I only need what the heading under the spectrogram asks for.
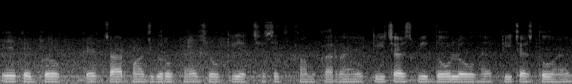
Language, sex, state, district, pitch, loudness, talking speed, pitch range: Hindi, male, Bihar, Bhagalpur, 120 Hz, -22 LUFS, 230 wpm, 120-125 Hz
